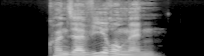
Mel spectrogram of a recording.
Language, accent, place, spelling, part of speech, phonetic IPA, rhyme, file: German, Germany, Berlin, Konservierungen, noun, [kɔnzɛʁˈviːʁʊŋən], -iːʁʊŋən, De-Konservierungen.ogg
- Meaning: plural of Konservierung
